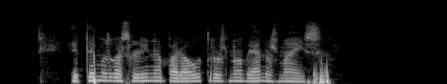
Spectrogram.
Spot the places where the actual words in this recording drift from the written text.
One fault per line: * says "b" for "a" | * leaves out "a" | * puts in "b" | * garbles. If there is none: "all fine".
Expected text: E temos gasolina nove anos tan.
* puts in "para outros"
* says "máis" for "tan"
